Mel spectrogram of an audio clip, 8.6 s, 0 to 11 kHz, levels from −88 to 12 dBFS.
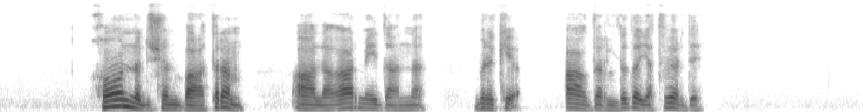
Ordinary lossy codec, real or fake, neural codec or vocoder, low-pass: Opus, 16 kbps; real; none; 7.2 kHz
